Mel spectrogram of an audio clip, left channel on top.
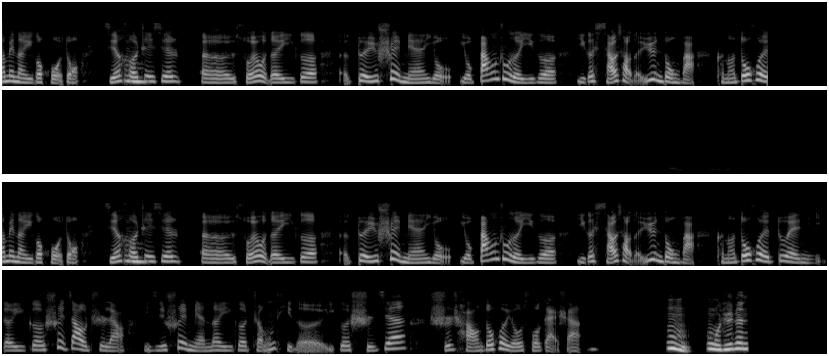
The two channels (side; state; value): left; drops out; at 7.7 s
